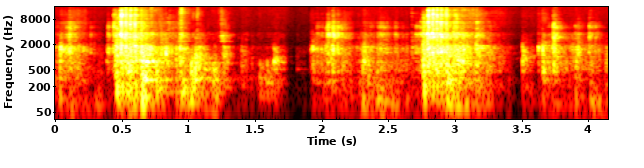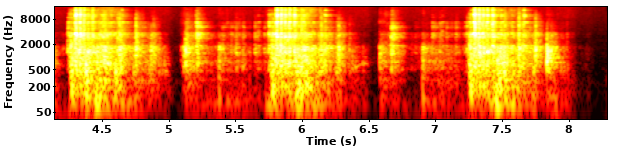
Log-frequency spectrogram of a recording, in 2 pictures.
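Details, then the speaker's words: Stihl MS 181 C chainsaw with soft-start (ErgoStart) and two-chamber Euro-standard carburetor: six rasping recoil pulls without firing; only starts when fuel is dripped in. Suspected seals, clogged carburetor or filter, or faulty accelerator pump; not confirmed. "Ось він не заводиться заводиться але тільки коли залию бензину ось тут капну пару капель"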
